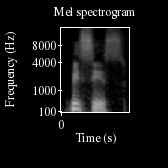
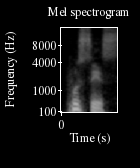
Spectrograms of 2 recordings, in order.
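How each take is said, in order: First: The first vowel sounds like 'i'. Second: The first vowel sounds like 'u'. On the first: "उस वर्ड को फिसिस कहते थे।" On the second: "बहुत लोग इसका प्रोनाउंसिएशन जो है वो फिसिस न करके फुसिस भी करते हैं।"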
